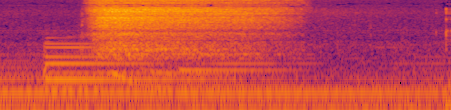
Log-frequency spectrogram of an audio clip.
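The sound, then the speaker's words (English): One deep breath in, a breathy rush of air lasting about a second, heard over a soft, steady music bed. “Take a deep inhale.”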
